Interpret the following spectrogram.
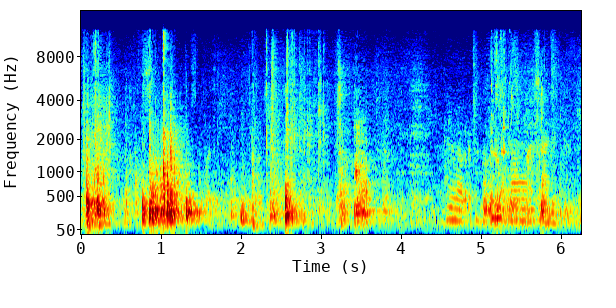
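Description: Several voices talking and calling out in a room, no clear words, with a few sharp knocks in the first seconds.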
